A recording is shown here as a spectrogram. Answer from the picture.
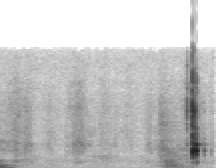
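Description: Interior wooden door being opened: a short dull knock and then a sharp click near the end.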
